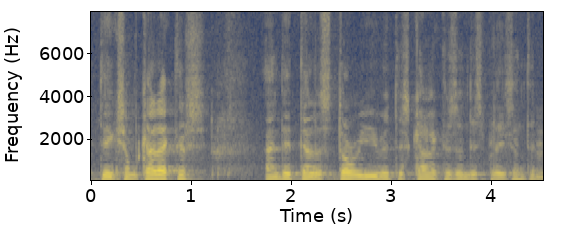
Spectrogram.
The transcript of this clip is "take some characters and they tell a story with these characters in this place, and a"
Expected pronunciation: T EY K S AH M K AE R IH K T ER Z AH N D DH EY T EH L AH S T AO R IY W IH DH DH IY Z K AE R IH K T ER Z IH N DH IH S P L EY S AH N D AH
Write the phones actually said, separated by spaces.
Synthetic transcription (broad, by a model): T EY K S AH M K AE R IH K T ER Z AH N D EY T EH L AH S T AO R IY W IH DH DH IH S K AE R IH K T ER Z IH N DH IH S P L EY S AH N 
